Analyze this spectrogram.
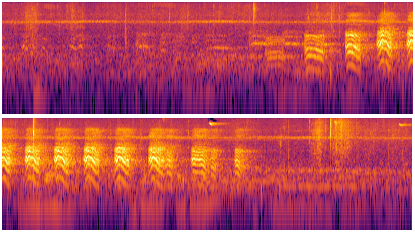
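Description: An animal calling: a quick run of about a dozen loud notes, each falling in pitch, at about three a second.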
